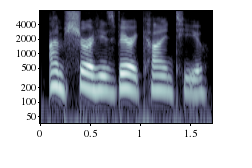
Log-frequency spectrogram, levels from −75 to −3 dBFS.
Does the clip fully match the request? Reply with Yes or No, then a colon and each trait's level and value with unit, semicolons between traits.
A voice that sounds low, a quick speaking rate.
No: medium, 175 Hz; fast, 315 wpm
